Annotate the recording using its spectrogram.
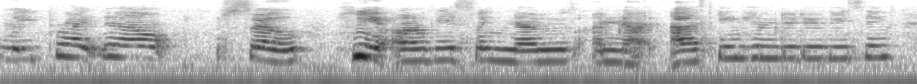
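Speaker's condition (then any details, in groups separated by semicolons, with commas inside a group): Cerebral palsy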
